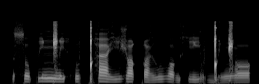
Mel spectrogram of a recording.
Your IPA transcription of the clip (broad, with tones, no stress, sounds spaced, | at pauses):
s o˧ p i˦ ŋ͡ǁ i˦˨ h u˦ ǃʰ a˦˨ ɣ i˧ ʒ o˧ qʷ ɪ˨ ɣ u˦ β ɔ˨ ɡ x i˧ j u˨ ɡ͡ǃ ɪ˨ ŋ͡ǁ ɔ˧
